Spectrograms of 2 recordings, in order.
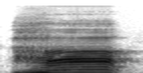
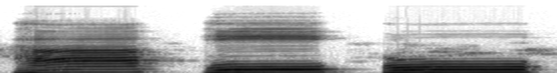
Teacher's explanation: ये दो आंखों वाला भारी हा जो मोटी आवाज़ से निकलता है सीने से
